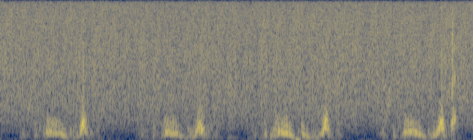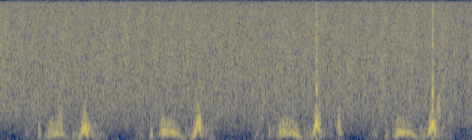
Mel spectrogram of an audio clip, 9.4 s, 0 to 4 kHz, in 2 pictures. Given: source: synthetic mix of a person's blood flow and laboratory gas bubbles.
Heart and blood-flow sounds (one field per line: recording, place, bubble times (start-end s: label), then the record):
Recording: Doppler ultrasound of blood flow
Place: precordium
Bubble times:
4.49-4.59 s: bubbles
5.30-5.37 s: bubbles
8.08-8.17 s: bubbles
9.08-9.14 s: bubbles
From the record:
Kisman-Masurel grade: 122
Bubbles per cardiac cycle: 1 to 2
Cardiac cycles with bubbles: 10 to 50%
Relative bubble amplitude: moderate (0.250 to 0.450)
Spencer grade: 2 (many but less than half of the cardiac periods contain bubble signals, singularly or in groups)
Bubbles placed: only in the low amplitude regions of the cardiac cycle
